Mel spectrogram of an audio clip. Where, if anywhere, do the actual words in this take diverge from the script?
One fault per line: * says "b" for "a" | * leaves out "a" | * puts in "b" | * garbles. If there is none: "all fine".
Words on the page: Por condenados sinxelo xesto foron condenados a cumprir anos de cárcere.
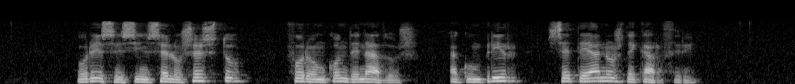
* says "ese" for "condenados"
* puts in "sete"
